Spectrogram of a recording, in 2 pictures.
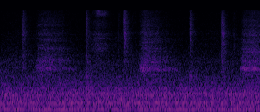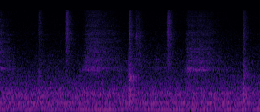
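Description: A woman breathing hard with exertion while holding a plank, a short forceful exhale about every two seconds. Faint clicks and a steady low hum sit underneath.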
